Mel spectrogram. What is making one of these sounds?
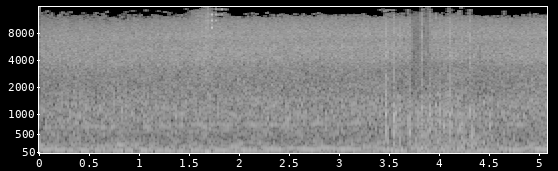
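Tyres hum and wind rushes past a fast-moving car.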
